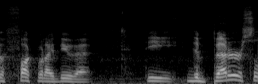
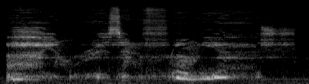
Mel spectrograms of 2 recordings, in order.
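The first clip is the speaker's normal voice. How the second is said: slow, higher whispered rasp; raspy villain whisper; 10 semitones higher, slower than usual. Shown as a demonstration. Voicing his game character Jack, slow rasping whisper. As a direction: breathe it out like a risen ghoul. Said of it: "I can do a voice like that or something for Jack".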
